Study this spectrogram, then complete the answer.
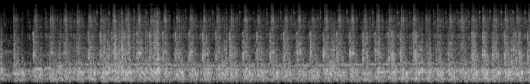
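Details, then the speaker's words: Embroidery machine stitching with a 10.2 x 8 inch MagnaHoop magnetic hoop: fast, even needle ticking with occasional faint pops; it is uncertain whether the stabilizer isn't tight enough or it's just the stitching. "so this little portion while it is stitching out you can kind of hear it popping a little bit and I don't know if maybe because that's cuz the stabilizer is not tight enough or it's just the stitching"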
